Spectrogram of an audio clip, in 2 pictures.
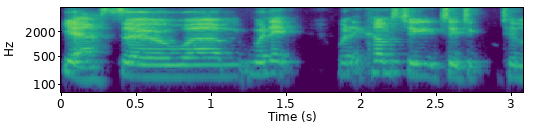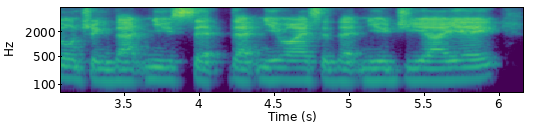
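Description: A man, a guest on a podcast, giving a persuasive pitch for his company's product. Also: level tone, moderate pace, slight background noise. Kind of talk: podcast interview answer.

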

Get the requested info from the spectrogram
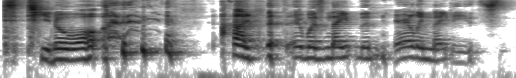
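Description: A man's voice: fairly high pitch, slow. A man in his thirties taking part in casual quiz banter. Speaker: quiz podcast contestant.

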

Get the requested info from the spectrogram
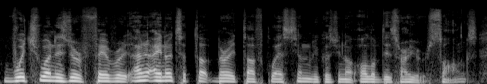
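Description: Brief: Mexican man hosting in English, halting and friendly-paced questions, mellow voice. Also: medium pitch, steady tone, no echo, clean studio sound. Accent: Mexican Spanish. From Mexico City. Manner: halting, many uhs, repeats "excellent". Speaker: radio show host. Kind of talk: interview.

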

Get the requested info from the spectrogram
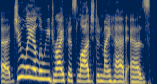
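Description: A woman's voice: medium pitch, very animated, unhurried, dry recording, studio quality. A woman speaking as a podcast co-host in a casual, conversational discussion. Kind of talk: casual chat discussing sitcoms.

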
